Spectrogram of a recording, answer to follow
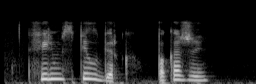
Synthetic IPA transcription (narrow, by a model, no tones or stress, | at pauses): fʲilʲmspʲilˠbʲɪrk | pəkɐʐɨ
